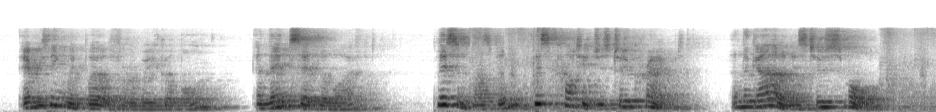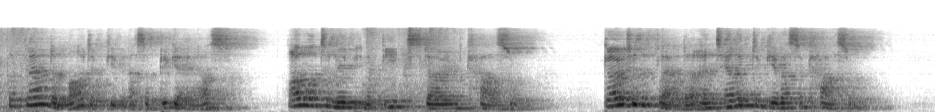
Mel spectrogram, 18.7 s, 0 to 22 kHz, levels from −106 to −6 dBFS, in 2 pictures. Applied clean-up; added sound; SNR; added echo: neural separator model SepFormer DNS4.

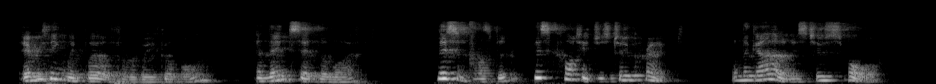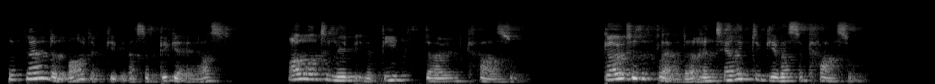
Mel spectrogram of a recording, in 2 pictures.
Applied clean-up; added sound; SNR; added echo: neural mask model DeepFilterNet 3.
